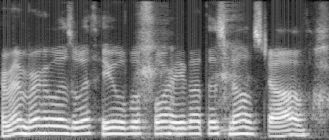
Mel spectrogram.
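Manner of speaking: acted-out high, strange, wobbly, quavering nervous voice. Describing a scene where George worries she's too attractive for him, imitating George's nervous voice. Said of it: "That's George's nervous voice".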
